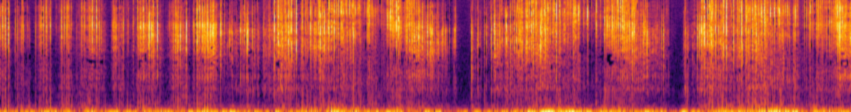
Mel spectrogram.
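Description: Long nails on both hands scratch an upright cylinder wrapped in blue rhinestone mesh. The result is a steady, dense, gritty rasping that is heaviest in the low end, with brief pauses near six and eight and a half seconds.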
